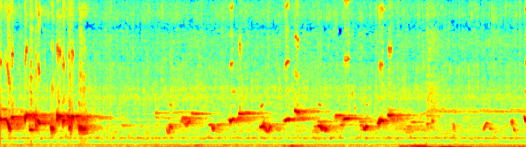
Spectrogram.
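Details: Lure song of a sooty-headed bulbul, long rapid 'ropel' style meant to set other bulbuls singing: busy warbled burst, then a string of short rising-falling whistled phrases, with low rumbling in the background.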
